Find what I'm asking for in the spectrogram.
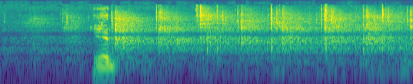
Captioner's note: applause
